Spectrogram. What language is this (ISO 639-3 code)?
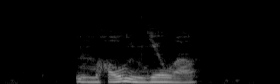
yue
